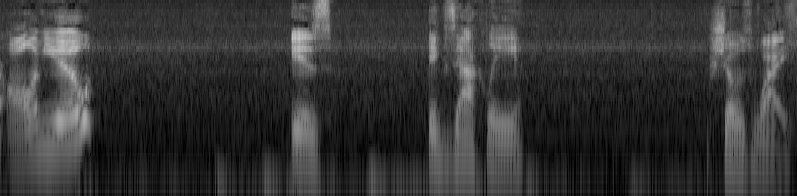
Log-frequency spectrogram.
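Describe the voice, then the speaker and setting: A woman talking casually to her viewers as she reads out a long list of names and titles. She goes slowly and with a bright, forward tone. Between names she drops exasperated asides and sighs. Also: on the low side, slight background noise. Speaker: vlogger reading a family-tree list. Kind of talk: casual commentary while reading aloud.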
